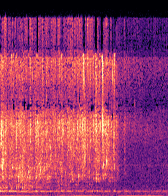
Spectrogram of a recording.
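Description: Turkey broth drains from a pot in a steady, close pour of liquid, a continuous splashing flow with a faint tonal ring underneath, tapering slightly toward the end with no talking.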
